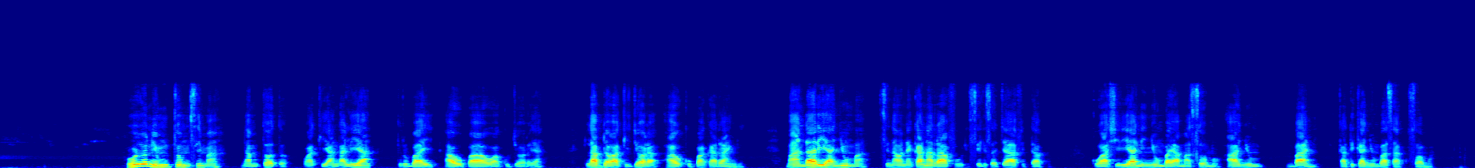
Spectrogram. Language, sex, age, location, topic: Swahili, male, 36-49, Nairobi, education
